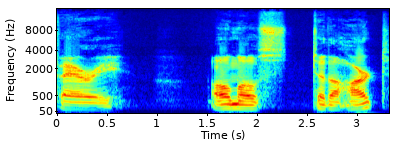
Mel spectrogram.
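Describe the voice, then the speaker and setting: In a put-on character voice, a man speaks raspy and at a fairly low pitch, the sound dry and close with no echo. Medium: actual play. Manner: terse, deadpan.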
